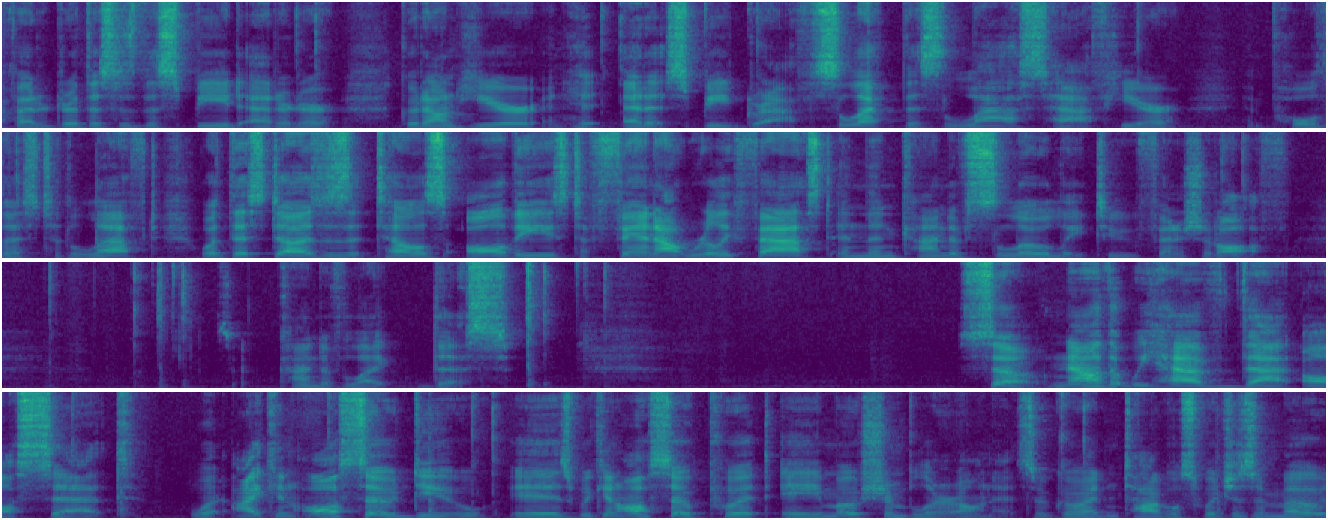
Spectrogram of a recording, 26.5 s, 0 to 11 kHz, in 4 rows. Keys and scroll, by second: 14.0 space, 15.8 space.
